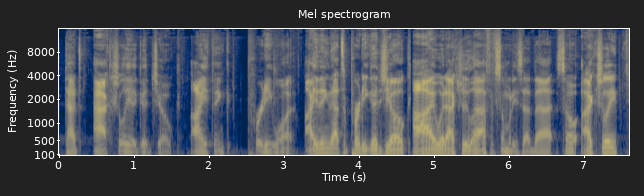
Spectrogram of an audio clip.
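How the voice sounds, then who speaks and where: A man's voice: fairly low pitch, a little fast, hardly any pauses, clean tone, no room sound, soft background music. A young man giving casual reaction commentary, thinking aloud and addressing viewers in a musing, tentative way. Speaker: reaction video host.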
